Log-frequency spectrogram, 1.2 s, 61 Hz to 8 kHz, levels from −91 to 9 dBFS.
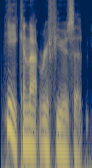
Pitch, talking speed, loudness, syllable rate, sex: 110 Hz, 260 wpm, -19 LUFS, 7.4 syllables/s, male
